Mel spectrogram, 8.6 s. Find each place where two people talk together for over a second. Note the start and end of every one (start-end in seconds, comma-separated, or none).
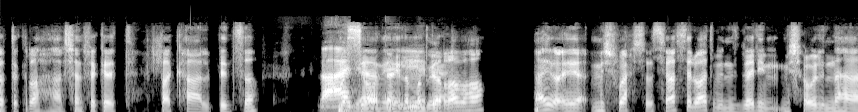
3.4-4.8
